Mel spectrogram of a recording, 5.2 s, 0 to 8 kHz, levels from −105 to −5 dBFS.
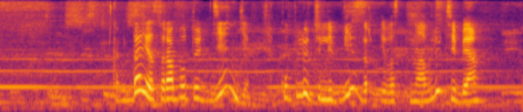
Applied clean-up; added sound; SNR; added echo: none; Wind instrument, woodwind instrument; 14 dB; none.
